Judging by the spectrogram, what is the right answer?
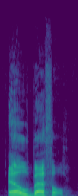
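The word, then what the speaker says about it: El-Bethel: it's got to be it's Hebrew, and so you're supposed to do the cadence on the first syllable. El Bethel.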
